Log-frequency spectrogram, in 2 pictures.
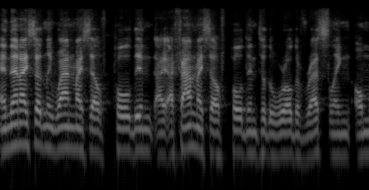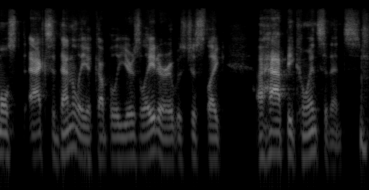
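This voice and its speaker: Speaking fairly quickly with hardly any pauses, a man with a New York accent uses ordinary pitch variation in a fairly low voice against a quiet background. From New York City. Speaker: wrestling writer and author. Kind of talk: casual interview chat.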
